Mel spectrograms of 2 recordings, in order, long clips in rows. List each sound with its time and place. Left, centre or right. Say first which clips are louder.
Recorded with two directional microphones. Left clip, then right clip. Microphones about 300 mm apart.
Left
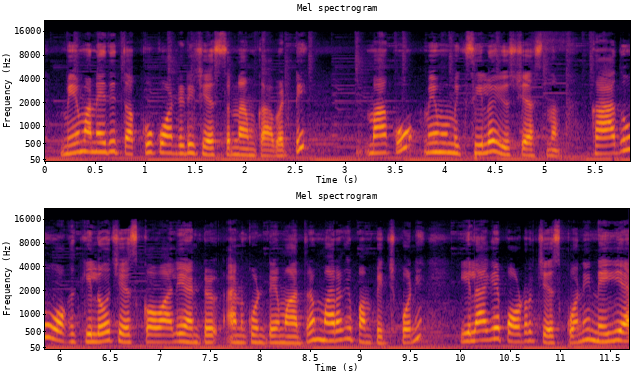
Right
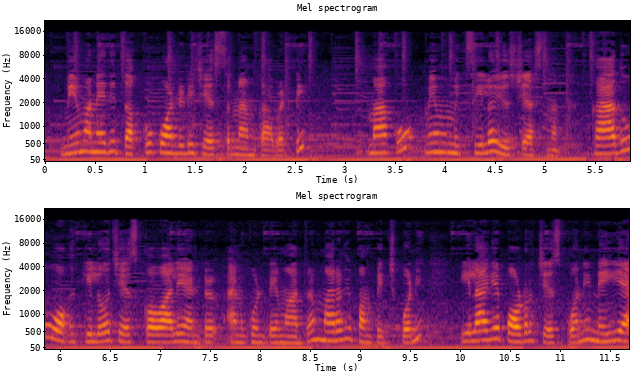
0.2 s a woman's voice: left 8 dB; left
